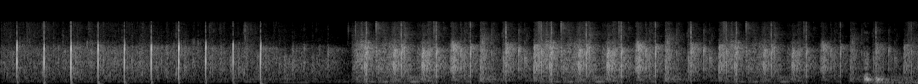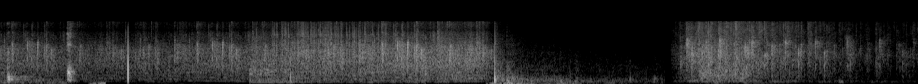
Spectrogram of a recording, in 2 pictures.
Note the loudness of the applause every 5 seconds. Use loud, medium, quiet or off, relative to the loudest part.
loud, loud, medium, medium.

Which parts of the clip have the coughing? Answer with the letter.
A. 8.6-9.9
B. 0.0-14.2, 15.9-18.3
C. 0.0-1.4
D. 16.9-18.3
A.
